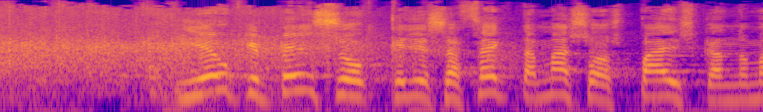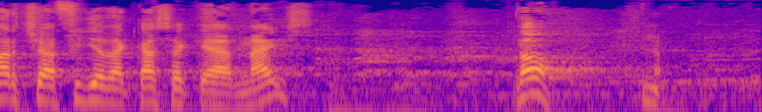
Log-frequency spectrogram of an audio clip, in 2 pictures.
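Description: A man talks and jokes cheerfully into a microphone.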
